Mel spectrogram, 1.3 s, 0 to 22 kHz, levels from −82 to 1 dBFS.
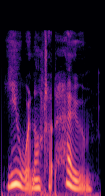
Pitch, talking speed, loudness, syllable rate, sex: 195 Hz, 230 wpm, -17 LUFS, 5.5 syllables/s, female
